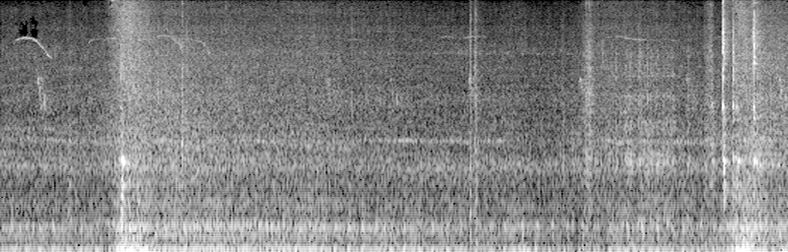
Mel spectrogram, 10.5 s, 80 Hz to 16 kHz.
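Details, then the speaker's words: 2017 Ford Mustang GT V8 at idle, shifting gear: two sharp driveline clunks and light ticks; worn half shaft thrust washer behind hub bearing, persisted after wheel bearing replacement, fixed by replacing washer. "that right there you had to have been able to hear that that ticking and clunking that's apparently this thrust washer"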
